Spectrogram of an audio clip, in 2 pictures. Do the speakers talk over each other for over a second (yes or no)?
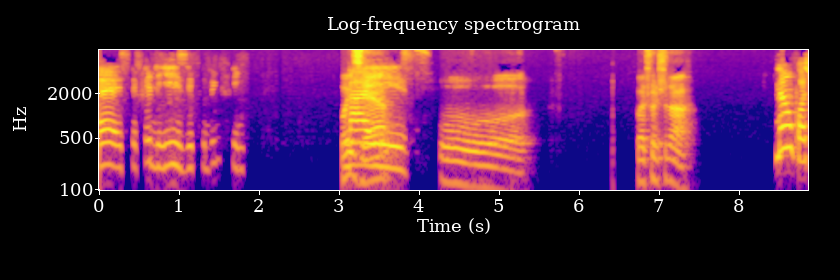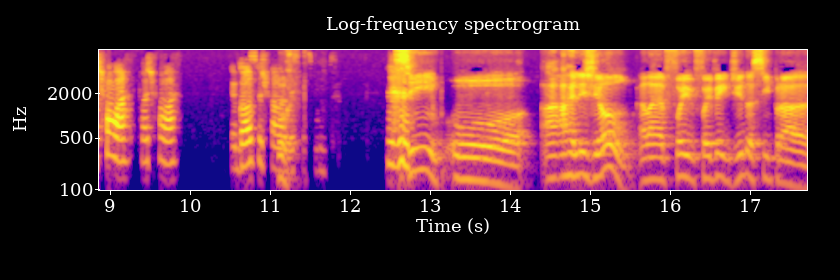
no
